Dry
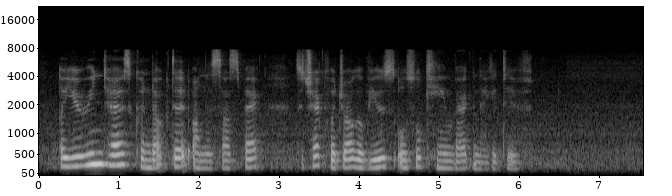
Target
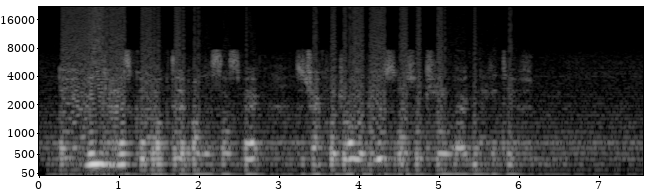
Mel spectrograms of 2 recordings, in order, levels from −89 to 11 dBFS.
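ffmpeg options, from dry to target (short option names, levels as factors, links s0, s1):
-filter_complex "[0:a]equalizer=f=740:w=6:g=14,acrossover=split=290|540|3300[s0][s1][s2][s3];[s0]acrusher=bits=6:dc=4:mix=0:aa=0.000001[s4];[s4][s1][s2][s3]amix=inputs=4:normalize=0,afftfilt=real='re*2.45*eq(mod(b,6),0)':imag='im*2.45*eq(mod(b,6),0)':win_size=2048:overlap=0.75"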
